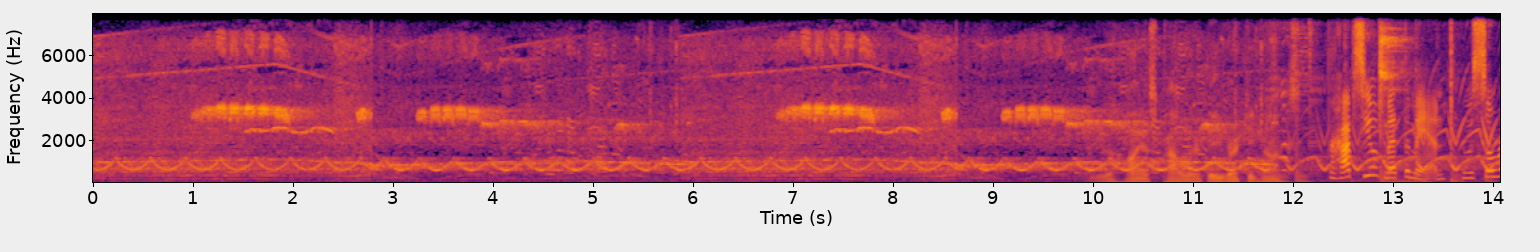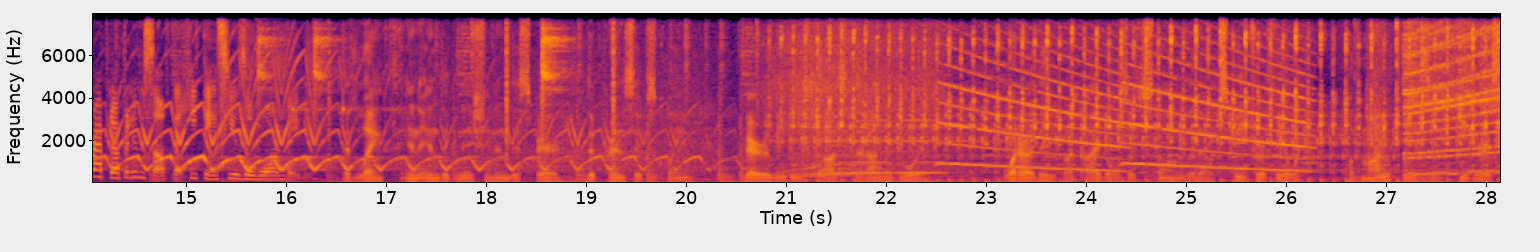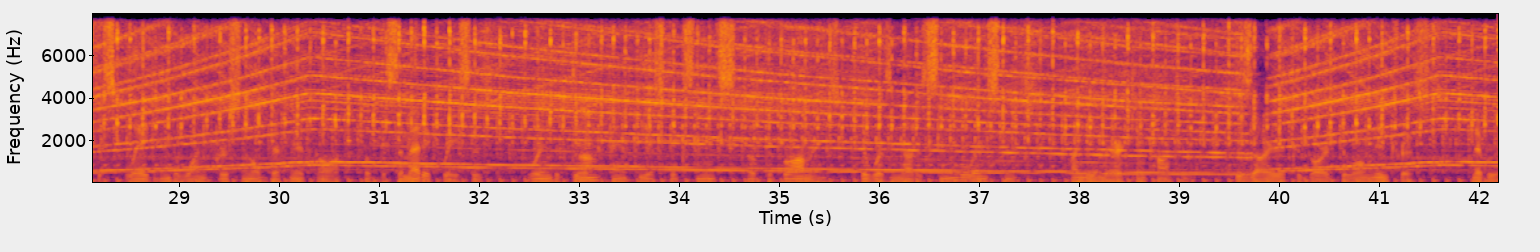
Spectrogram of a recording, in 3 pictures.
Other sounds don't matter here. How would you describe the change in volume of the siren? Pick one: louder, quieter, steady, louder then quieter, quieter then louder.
steady.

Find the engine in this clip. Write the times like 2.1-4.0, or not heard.
20.6-42.1.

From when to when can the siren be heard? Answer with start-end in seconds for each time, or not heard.
0.0-42.1.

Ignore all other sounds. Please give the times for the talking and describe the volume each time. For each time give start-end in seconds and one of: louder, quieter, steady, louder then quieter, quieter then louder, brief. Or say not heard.
9.9-22.6 steady
23.1-42.1 steady.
